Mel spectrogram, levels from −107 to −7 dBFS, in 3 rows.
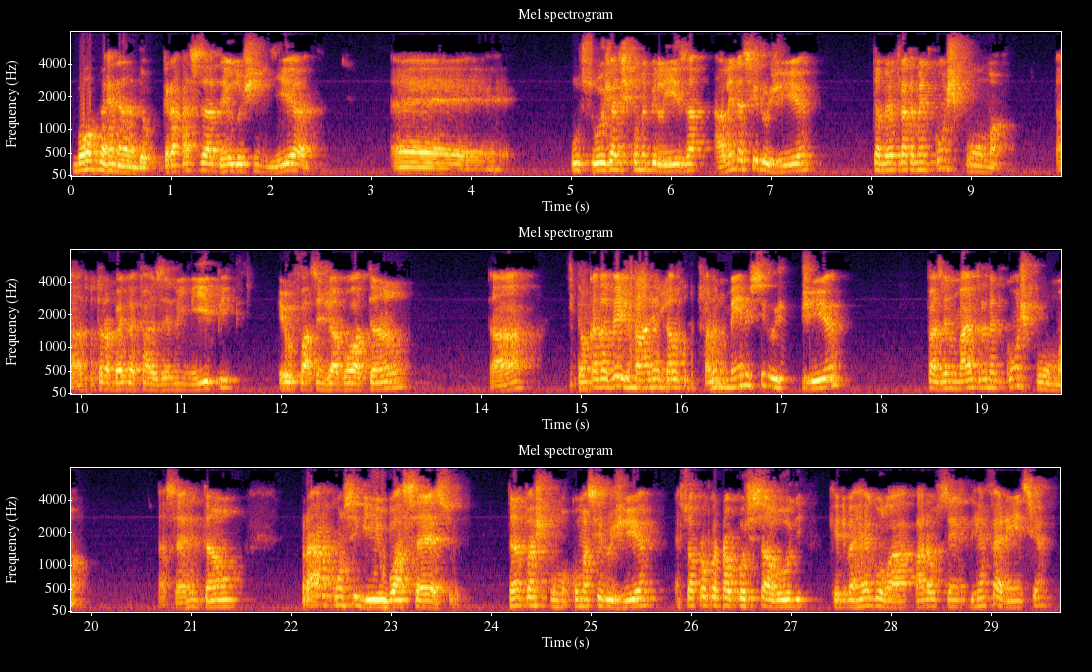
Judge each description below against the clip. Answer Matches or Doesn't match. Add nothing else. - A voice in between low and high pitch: Matches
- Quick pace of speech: Doesn't match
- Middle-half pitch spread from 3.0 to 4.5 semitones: Matches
